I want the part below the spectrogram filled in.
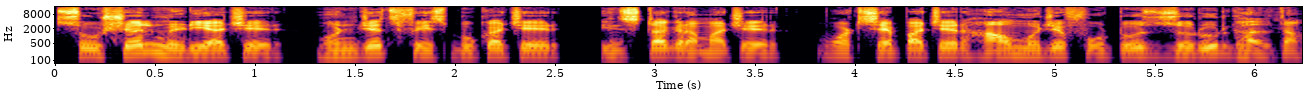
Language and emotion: Goan Konkani, neutral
